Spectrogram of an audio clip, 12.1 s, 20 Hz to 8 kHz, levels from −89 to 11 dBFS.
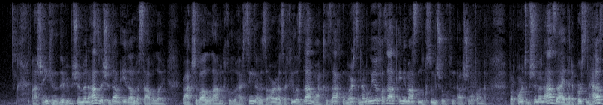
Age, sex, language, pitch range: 30-49, male, English, 110-150 Hz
